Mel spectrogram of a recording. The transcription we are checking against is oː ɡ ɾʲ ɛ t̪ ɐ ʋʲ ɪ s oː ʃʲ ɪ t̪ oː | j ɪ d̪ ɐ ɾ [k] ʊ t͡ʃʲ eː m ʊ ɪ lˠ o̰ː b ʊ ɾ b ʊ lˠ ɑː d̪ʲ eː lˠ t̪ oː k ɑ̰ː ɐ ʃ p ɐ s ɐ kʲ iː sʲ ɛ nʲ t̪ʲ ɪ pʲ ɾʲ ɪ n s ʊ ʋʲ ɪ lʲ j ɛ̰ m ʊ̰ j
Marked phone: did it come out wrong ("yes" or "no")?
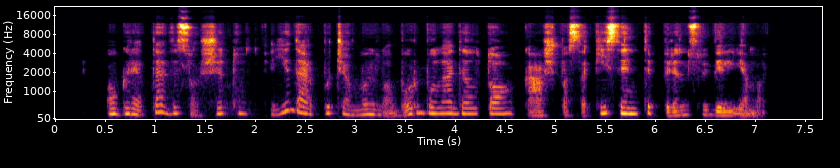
yes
